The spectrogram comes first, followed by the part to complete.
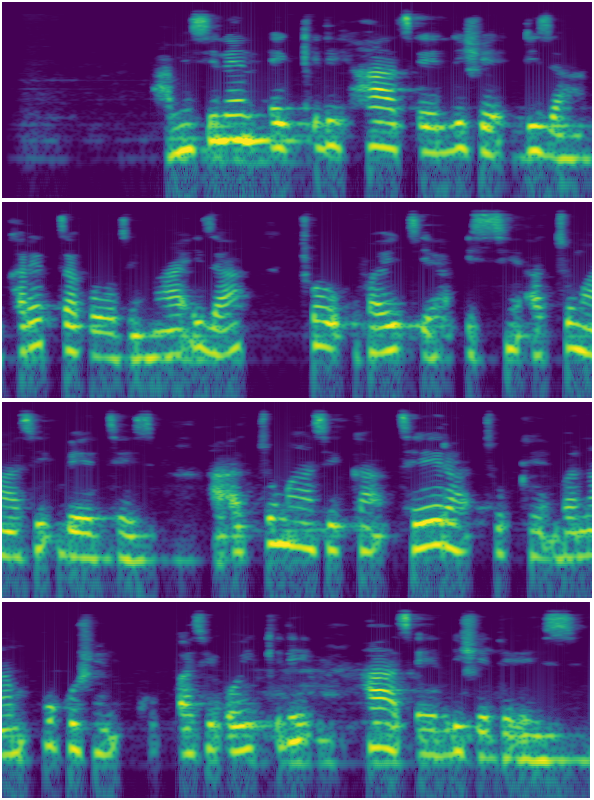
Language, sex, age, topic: Gamo, male, 25-35, agriculture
